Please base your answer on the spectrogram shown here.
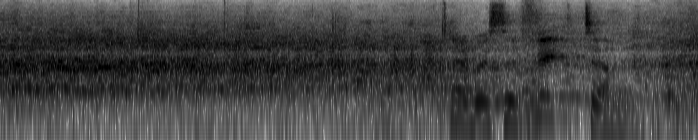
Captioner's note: audience laughing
